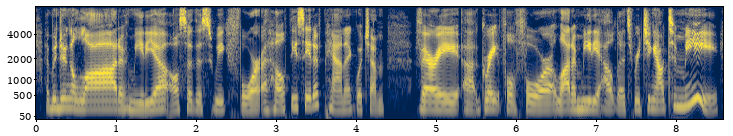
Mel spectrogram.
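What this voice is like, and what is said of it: Slightly scratchy, sick-sounding voice. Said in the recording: “I caught something immediately... my voice is a little scratchy”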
